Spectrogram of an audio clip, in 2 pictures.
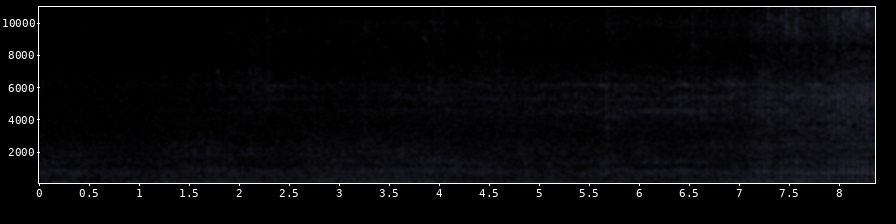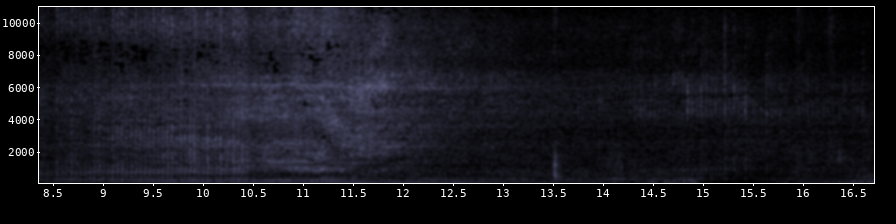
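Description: Motor traffic: a steady low engine hum, with a vehicle passing louder about ten seconds in. The hum falls away near the end, and there is a single sharp click shortly before.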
